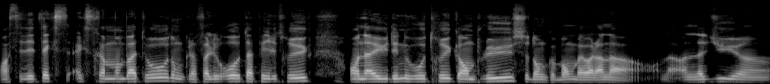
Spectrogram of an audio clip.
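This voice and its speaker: A man with a plain, everyday voice speaks at a moderate pace, medium pitch and fairly even intonation. The recording is very clean with a silent background, and the sound is dry and close with no echo. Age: 30s. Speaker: indie game developer. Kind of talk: casual interview.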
